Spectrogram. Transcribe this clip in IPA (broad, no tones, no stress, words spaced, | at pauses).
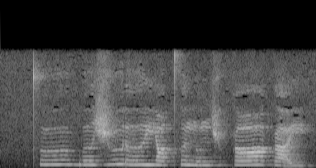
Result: t̪ʰɵːbəː ʑɵ ɾəːjɑ t̪ʰənonʑɵ kɑː kaj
